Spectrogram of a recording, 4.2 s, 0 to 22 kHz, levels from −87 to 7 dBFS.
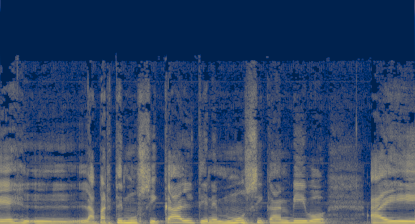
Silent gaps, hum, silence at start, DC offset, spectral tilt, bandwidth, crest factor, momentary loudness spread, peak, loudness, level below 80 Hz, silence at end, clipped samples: none; none; 0 s; under 0.1%; -5.5 dB/octave; 15.5 kHz; 16 dB; 5 LU; -2 dBFS; -17 LUFS; -42 dBFS; 0 s; under 0.1%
